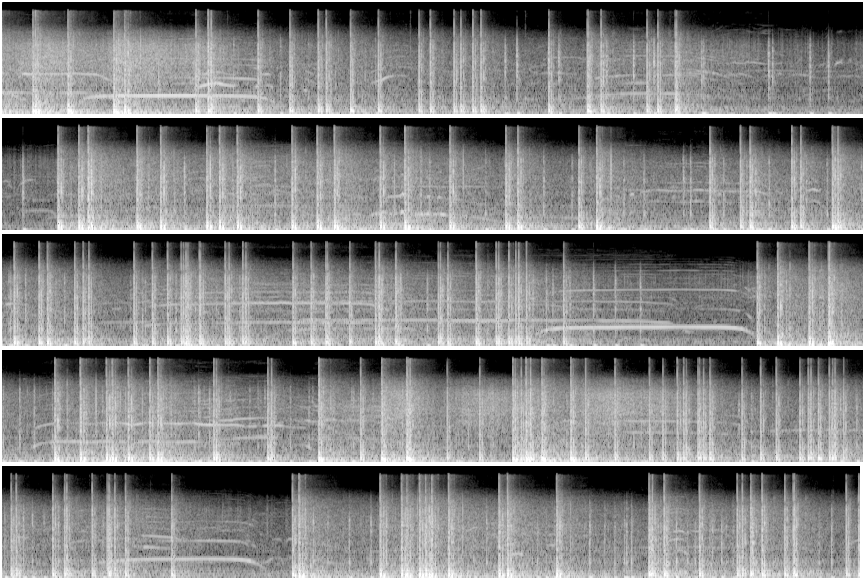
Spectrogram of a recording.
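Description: Aerial fireworks display: a dense, continuous run of cracks, crackles and bangs that grows heavier in waves, about seven seconds in, again near twenty seconds, and near the end.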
